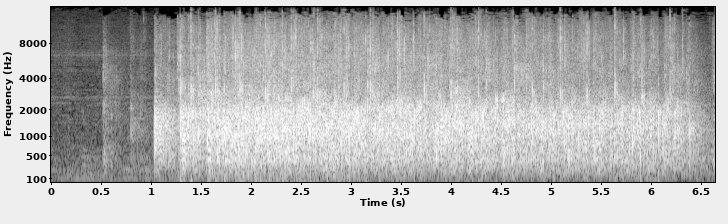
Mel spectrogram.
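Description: Sudden loud applause from a large audience at a mayoral candidate forum, starting abruptly and holding as a dense, sustained roar of clapping that fades slightly at the end.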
